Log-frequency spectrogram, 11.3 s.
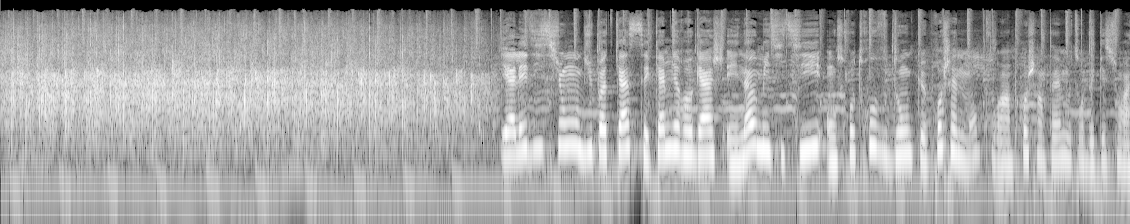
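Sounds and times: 
audience applause: 0.0s - 5.0s
speech: 5.0s - 11.2s.

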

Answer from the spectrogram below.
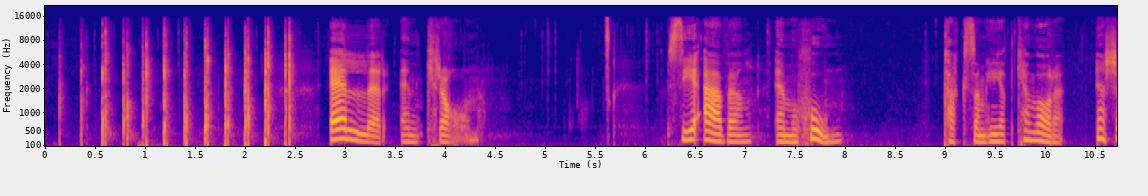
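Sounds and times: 
applause: 0.0s - 2.6s
speech: 2.8s - 4.4s, 6.2s - 8.0s, 9.0s - 10.7s.

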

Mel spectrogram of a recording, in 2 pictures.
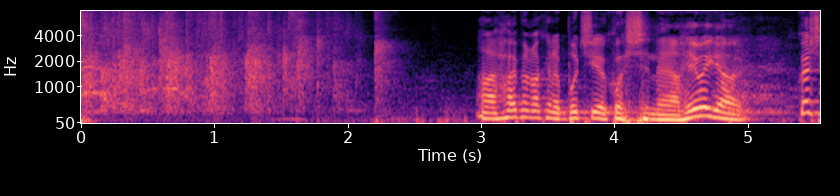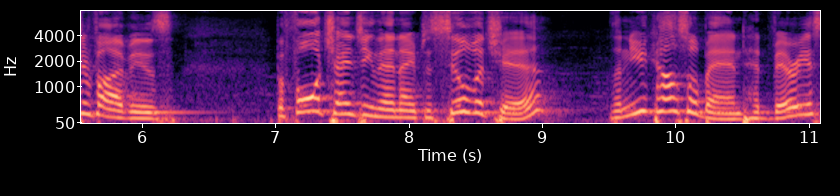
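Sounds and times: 
round of applause: 0.0s - 2.5s
speech: 3.0s - 6.4s, 7.0s - 11.0s
laughter: 4.7s - 5.8s.

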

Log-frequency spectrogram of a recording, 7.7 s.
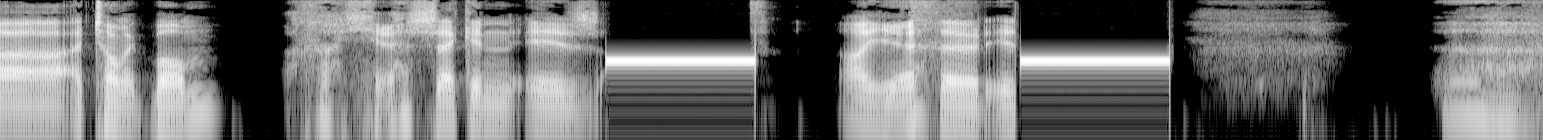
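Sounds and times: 
speech: 0.0s - 3.1s, 4.2s - 5.2s, 7.2s - 7.6s
censorship bleep over a word: 3.0s - 3.8s, 5.1s - 5.9s
breathy exhale: 6.0s - 7.6s
groan-like voice: 7.2s - 7.6s.

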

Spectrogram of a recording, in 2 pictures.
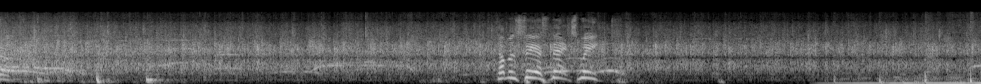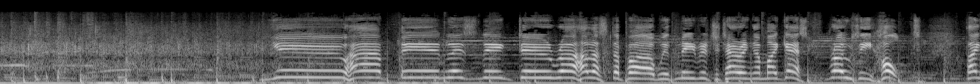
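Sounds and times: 
audience applause: 0.0s - 13.6s
speech: 5.0s - 6.4s, 12.6s - 19.5s.

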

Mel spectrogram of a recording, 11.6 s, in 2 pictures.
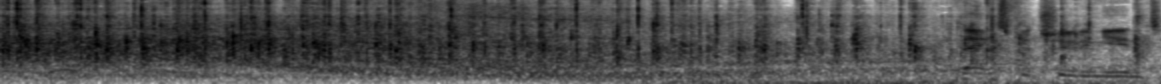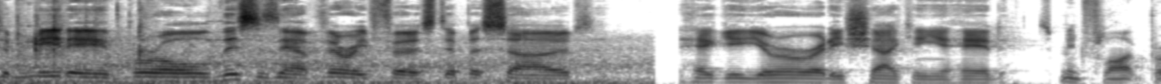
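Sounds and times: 
audience applause: 0.0s - 8.4s
speech: 5.4s - 11.5s.

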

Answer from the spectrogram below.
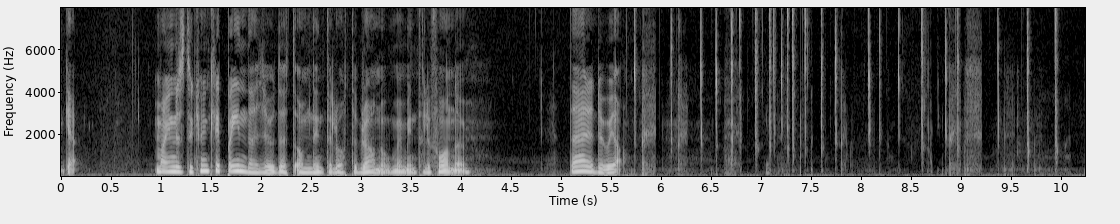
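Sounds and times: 
speech: 0.0s - 0.2s, 0.9s - 4.2s, 5.1s - 6.0s
lip smacking while eating: 5.7s - 10.2s.

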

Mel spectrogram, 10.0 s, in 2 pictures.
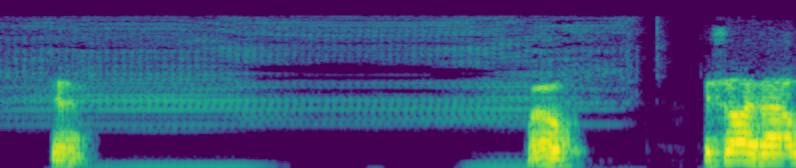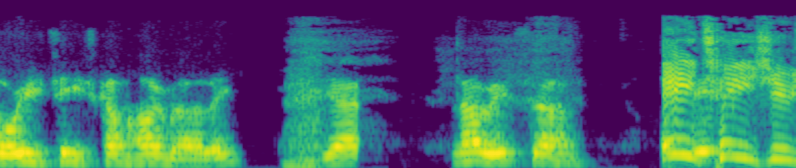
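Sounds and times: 
electric nose and ear hair trimmer buzzing: 0.0s - 4.1s
speech: 0.3s - 0.7s, 3.3s - 3.7s, 4.4s - 9.9s.

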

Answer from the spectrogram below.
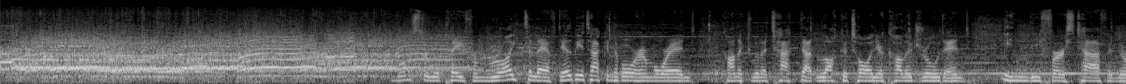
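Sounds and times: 
stadium crowd cheering: 0.0s - 5.6s
speech: 4.2s - 11.2s.

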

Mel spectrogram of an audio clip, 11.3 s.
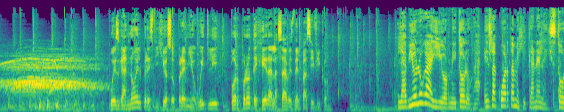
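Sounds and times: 
applause and cheering: 0.0s - 2.5s
speech: 0.7s - 6.8s, 8.0s - 11.2s.

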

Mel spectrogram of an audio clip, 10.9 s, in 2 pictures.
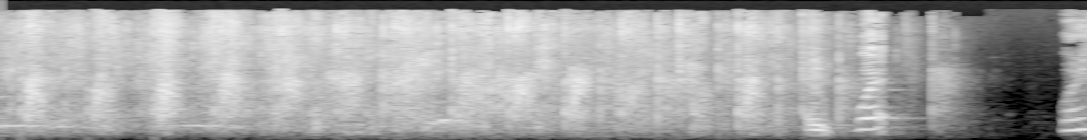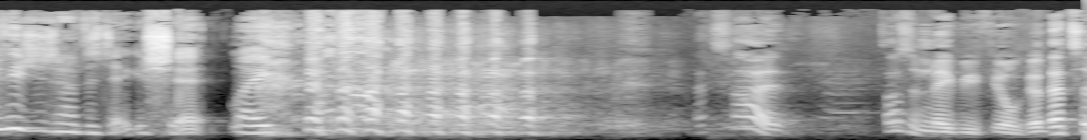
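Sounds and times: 
audience applause: 0.0s - 4.9s
speech: 4.3s - 4.6s, 5.3s - 8.3s, 9.0s - 10.8s
laughter: 6.7s - 9.0s.

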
